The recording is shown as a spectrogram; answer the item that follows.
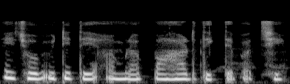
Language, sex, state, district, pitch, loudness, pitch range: Bengali, female, West Bengal, Cooch Behar, 250 Hz, -14 LUFS, 240-275 Hz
